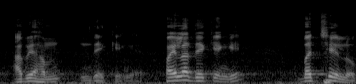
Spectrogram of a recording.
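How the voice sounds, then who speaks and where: A man speaks with a Tamil accent and vocal fry. His pitch swings very widely. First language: Tamil (speaking Hindi). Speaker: preacher. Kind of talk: sermon.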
